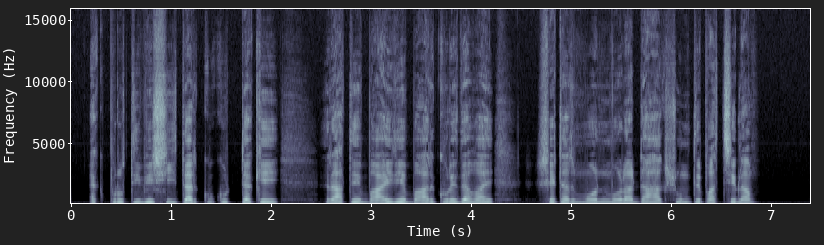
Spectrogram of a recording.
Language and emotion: Bengali, sad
